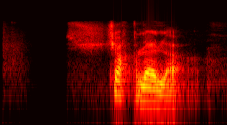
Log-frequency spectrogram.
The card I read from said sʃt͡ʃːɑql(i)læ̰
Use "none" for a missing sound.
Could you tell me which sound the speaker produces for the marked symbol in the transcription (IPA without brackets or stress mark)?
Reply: æ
